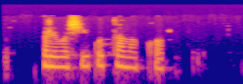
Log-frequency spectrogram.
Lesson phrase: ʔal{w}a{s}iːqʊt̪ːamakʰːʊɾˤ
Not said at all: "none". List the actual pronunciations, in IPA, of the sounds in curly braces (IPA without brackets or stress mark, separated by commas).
w, ʃ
